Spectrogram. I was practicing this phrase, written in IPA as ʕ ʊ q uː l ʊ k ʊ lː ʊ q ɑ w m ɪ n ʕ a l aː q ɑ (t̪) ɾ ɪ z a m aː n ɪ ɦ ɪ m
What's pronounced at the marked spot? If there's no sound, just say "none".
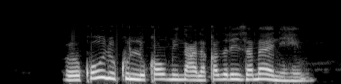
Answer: d̪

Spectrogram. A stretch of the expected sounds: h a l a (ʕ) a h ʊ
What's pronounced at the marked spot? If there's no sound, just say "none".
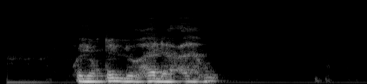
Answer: ʕ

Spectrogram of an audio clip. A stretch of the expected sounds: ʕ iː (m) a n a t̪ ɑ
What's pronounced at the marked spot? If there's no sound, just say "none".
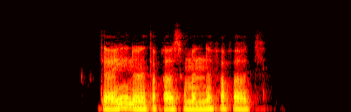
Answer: n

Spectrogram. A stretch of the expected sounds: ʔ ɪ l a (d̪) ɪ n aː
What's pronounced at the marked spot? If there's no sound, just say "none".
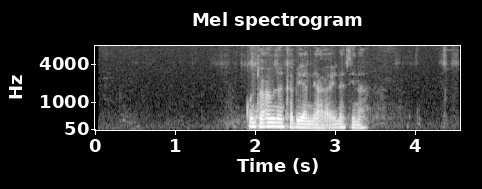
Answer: t̪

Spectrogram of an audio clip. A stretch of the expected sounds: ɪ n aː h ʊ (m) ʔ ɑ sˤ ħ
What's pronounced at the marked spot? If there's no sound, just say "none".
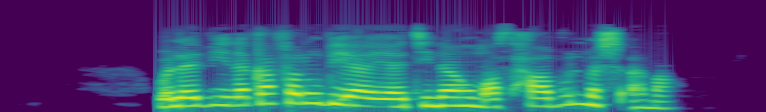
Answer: m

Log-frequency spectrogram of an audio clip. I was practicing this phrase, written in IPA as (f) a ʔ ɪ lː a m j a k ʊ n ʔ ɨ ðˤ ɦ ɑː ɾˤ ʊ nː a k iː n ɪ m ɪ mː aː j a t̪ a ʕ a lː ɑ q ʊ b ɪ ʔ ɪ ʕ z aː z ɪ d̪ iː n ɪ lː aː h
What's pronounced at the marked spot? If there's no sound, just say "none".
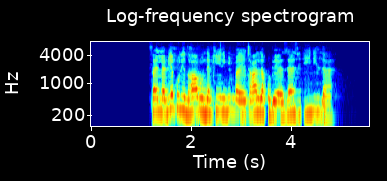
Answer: f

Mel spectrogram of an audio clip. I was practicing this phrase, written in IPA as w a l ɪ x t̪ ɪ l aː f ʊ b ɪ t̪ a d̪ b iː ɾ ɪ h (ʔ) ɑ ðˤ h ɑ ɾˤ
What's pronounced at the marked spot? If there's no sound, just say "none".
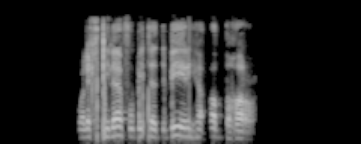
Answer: ʔ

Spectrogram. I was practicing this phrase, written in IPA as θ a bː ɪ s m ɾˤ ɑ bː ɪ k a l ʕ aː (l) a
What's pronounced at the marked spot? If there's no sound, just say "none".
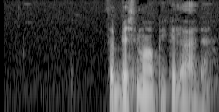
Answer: l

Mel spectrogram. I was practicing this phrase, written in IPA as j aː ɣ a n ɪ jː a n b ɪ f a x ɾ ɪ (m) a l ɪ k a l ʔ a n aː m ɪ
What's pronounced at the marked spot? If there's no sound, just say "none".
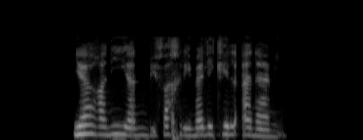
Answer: m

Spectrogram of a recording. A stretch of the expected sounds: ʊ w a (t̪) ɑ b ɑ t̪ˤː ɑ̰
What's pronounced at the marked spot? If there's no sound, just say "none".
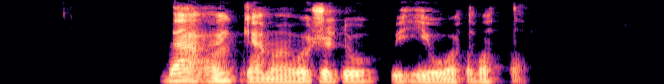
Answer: t̪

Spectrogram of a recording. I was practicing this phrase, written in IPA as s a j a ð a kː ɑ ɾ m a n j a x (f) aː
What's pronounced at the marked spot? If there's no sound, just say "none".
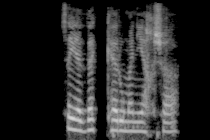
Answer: ʃ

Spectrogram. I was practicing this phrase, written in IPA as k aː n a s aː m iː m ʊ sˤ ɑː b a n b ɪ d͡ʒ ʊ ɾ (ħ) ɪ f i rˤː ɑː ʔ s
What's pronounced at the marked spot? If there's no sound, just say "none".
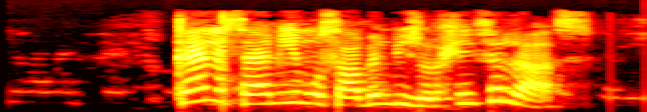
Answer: ħ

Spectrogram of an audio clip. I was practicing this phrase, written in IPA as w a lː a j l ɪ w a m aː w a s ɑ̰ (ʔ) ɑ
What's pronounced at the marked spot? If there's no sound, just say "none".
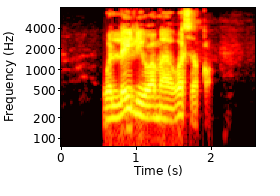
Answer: q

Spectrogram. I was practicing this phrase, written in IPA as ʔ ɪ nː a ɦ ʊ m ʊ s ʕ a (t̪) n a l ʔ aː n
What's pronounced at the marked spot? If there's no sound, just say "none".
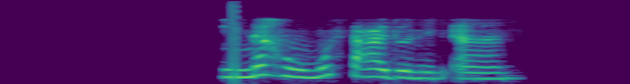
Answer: d̪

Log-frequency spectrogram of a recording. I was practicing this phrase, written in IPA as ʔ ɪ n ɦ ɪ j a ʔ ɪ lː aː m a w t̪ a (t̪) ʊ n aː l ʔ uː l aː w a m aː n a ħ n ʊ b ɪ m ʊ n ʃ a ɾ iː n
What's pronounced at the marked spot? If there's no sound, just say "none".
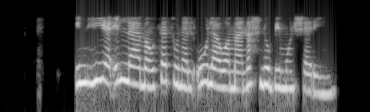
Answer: t̪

